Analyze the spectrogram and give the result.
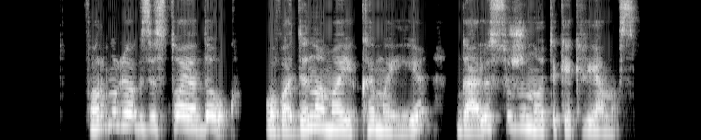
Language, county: Lithuanian, Kaunas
